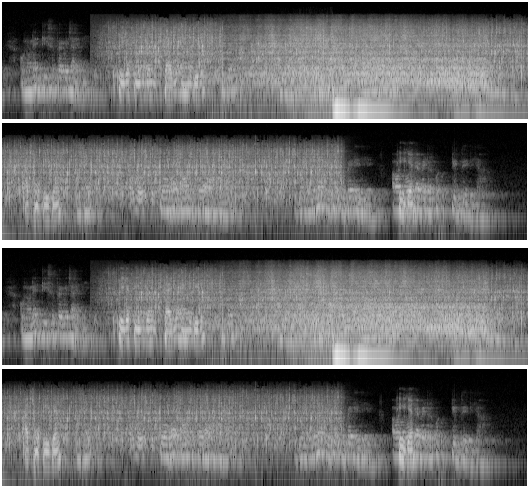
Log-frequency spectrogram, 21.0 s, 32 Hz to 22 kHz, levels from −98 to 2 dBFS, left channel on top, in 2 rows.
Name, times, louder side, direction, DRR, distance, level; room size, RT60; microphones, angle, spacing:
voice 1, 0.4-1.7 3.4-3.8 4.4-4.7 5.5-8.0 8.9-10.3 12.0-12.3 13.7-15.1 16.4-17.9 18.3-20.2, equal, 30° right, 1 dB, 6.8 m, -34 dB
sound 1, 1.8-17.4, left 2 dB, 15° left, 0.5 m, -30 dB
voice 2, 2.3-4.1 10.9-11.7 18.5-18.8, right 2 dB, 50° right, 8 dB, 0.7 m, -27 dB
sound 2, 4.0-9.8, equal, 10° right, 2.7 m, -26 dB
sound 3, 5.5-8.2 9.0-10.0, equal, 55° left, 1.5 m, -28 dB
27.0 x 20.0 x 2.5 m, 1.1 s
head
